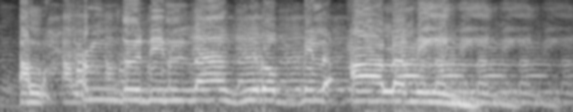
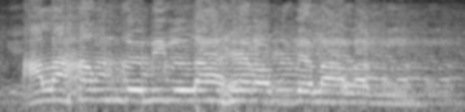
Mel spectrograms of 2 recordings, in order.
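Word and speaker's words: ٱلْحَمْدُ لِلَّٰهِ رَبِّ ٱلْعَالَمِينَ: আলহামদুলিল্লাহ সূরা পড়েন তো আলহামদুলিল্লাহি রাব্বিল আলামিন আলহামদু এই গলার ভেতর থেকে হেটা উচ্চারণ করুন হায় উতি হায় হাফজ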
